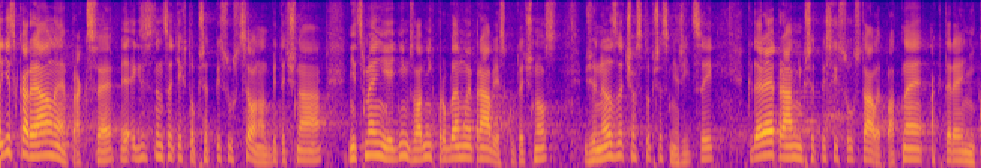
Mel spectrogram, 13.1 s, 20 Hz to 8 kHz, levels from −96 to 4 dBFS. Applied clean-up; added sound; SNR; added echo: none; none; none; none.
